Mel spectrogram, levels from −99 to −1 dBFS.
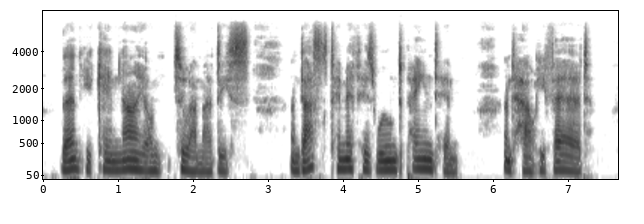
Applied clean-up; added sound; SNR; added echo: none; none; none; none.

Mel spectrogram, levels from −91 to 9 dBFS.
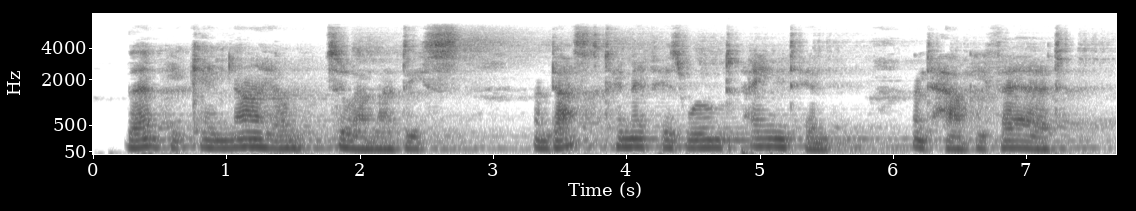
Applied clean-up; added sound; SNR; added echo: none; none; none; reverberation time 2.5 s.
